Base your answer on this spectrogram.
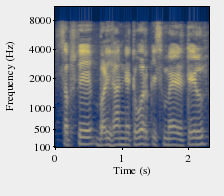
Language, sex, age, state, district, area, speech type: Hindi, male, 60+, Uttar Pradesh, Hardoi, rural, spontaneous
